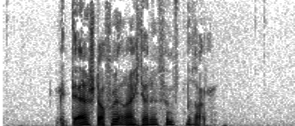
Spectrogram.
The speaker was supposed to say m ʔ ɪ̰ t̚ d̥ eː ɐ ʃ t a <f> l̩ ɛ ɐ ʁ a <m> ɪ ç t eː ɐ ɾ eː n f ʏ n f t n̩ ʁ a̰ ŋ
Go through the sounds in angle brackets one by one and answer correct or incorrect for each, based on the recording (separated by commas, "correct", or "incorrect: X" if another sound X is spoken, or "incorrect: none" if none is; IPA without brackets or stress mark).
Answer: correct, incorrect: none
